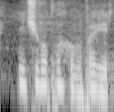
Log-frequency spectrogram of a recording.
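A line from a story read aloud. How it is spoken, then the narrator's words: Whisper. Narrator (Russian): прошептала она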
